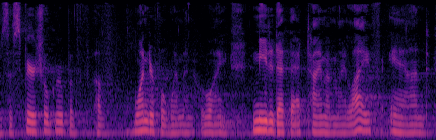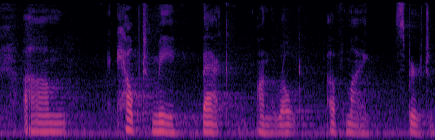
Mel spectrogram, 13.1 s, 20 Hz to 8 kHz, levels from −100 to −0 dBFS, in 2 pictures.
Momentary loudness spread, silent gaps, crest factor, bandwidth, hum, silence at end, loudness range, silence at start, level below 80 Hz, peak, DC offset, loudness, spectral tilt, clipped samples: 18 LU; none; 20 dB; 7.8 kHz; none; 0 s; 5 LU; 0 s; -84 dBFS; -30 dBFS; under 0.1%; -51 LUFS; -6.5 dB/octave; under 0.1%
